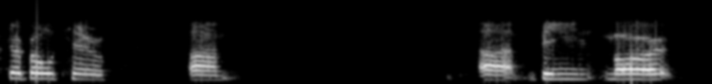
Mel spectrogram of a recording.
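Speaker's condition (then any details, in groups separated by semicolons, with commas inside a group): Cerebral palsy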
